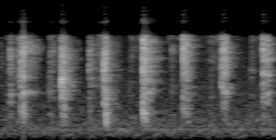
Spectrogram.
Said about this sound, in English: All right. Shuffling the cards again.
